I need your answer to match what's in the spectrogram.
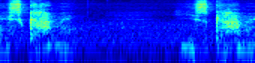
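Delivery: soft, hushed, suspenseful whisper.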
